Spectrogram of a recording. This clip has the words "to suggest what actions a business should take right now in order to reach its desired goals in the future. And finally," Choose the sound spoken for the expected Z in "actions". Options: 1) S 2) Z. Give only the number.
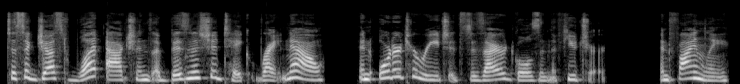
2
